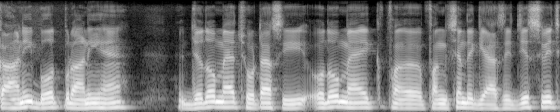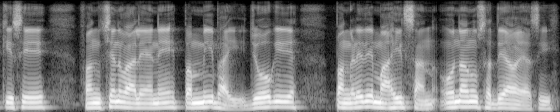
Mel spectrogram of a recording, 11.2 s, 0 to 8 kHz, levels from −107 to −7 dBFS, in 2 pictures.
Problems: none marked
